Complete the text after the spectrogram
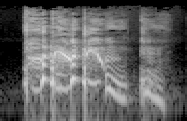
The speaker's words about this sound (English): Hold on, got a cough.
